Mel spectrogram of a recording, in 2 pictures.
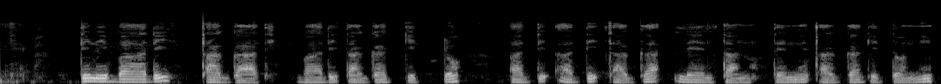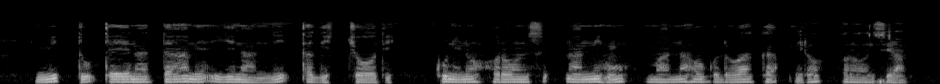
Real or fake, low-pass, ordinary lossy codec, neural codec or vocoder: real; 7.2 kHz; AAC, 32 kbps; none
